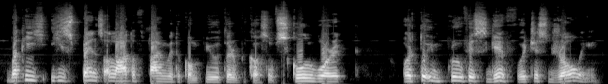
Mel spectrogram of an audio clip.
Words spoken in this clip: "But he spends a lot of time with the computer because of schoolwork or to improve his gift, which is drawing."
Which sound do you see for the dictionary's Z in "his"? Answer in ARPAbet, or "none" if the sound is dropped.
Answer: S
